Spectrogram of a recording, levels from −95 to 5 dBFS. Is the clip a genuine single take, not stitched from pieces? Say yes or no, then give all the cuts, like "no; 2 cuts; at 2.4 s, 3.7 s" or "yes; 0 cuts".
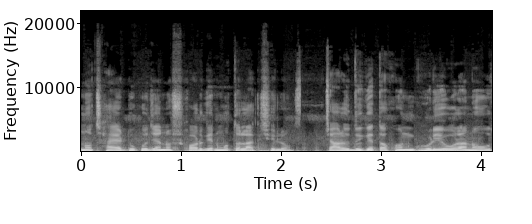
no; 1 cut; at 2.1 s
